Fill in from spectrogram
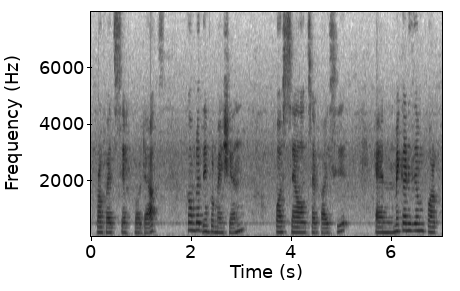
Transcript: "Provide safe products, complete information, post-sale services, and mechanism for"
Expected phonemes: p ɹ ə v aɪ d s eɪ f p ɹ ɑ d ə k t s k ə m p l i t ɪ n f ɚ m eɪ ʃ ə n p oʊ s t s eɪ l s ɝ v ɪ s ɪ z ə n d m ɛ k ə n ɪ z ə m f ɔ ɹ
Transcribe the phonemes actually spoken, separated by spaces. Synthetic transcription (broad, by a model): p ɹ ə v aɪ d s eɪ f p ɹ ɑ d ə k t s k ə m p l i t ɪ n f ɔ m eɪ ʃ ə n f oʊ t s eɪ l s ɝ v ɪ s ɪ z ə n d m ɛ k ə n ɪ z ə m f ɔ ɹ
